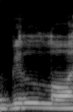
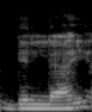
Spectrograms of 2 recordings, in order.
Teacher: لام الجلالہ یعنی اس کو آپ نے باریک پڑھنا ہے ترقیق کے ساتھ پڑھنا ہے. اس کو باللہ ہی نہیں پڑھنا ہے باللہ آرام سے سافٹلی اس کو پڑھنا ہے کیونکہ اس سے پہلے کسرہ ہے.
